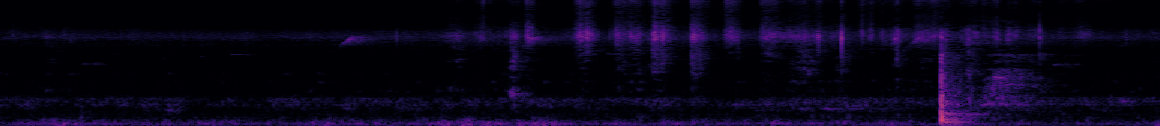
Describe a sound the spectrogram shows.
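A hand scrapes and rubs wet mortar in a metal tub.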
